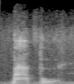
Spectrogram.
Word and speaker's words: kpapu: The first one is bapo, and it is spelled KPAPU. Now the A has a falling stress mark from left to right, and the U has a falling stress mark from left to right with a dot under it.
